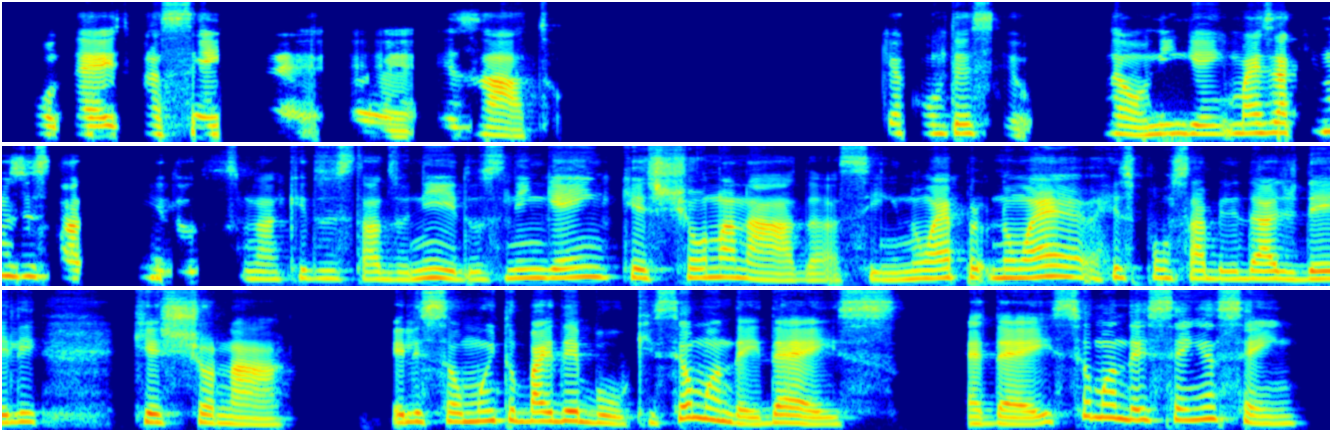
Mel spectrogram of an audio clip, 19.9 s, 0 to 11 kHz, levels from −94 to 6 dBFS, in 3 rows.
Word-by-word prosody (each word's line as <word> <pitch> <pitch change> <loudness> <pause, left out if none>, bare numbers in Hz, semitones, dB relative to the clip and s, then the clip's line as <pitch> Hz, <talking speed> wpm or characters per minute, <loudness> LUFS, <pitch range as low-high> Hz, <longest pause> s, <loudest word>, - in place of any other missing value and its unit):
for 195 -2 -4
10 195 0 +6
pra 205 -2 -4
100 200 +1 0 0.4
né, - - -11 0.4
é, - - -9
exato. 180 -4 0 1.6
O - - -34
que 225 - -6
aconteceu? 215 0 -5 0.4
Não, 190 -4 0
ninguém 205 +1 -1
mas 225 +1 +2
aqui 230 0 +3
nos 255 -2 +1
Estados 235 -5 -1 0.2
Unidos 345 - -10 0.2
na 180 -1 -6
aqui 195 +3 -8
dos 185 0 -9
Estados 170 -2 -5
Unidos, 180 -1 -2
ninguém 205 +3 0
questiona 215 +1 0
nada, 160 -4 0
assim, 160 0 -8
não 185 +3 -1
é 205 +1 +4
por 215 -1 -4
não 205 +1 +2
é 230 -3 +4
responsabilidade 185 -3 -2
dele 180 +4 +1 0.5
questionar. 175 -8 +2 0.5
Eles 200 +1 +1
são 210 -1 +1
muito 230 +3 +1
by 220 0 +5
the 225 0 +6
book. 180 -2 -3
Se 230 - -1
eu 305 - +5
mandei 210 - +3
10, 160 -5 +2 0.3
é 165 - +1
10. 160 +3 +3
Se 340 - -2
eu - - -1
mandei 275 -5 +4
100 255 +2 0
é - - +3
100. 170 -10 -3
200 Hz, 155 wpm, -24 LUFS, 175-220 Hz, 1.6 s, 10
